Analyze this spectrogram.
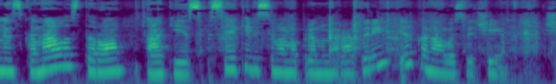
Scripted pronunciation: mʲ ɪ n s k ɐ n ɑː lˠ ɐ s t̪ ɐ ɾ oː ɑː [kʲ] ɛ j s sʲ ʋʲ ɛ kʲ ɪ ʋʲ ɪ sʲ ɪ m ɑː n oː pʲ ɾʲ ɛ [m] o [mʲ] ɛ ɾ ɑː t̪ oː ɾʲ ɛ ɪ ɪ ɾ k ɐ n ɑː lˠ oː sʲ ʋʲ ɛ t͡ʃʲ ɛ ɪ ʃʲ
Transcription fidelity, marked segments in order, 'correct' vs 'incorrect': correct, incorrect: n, correct

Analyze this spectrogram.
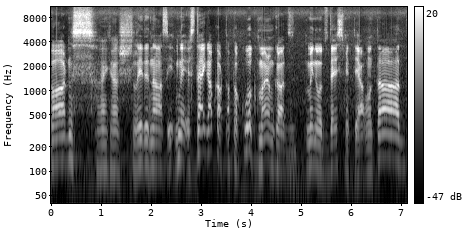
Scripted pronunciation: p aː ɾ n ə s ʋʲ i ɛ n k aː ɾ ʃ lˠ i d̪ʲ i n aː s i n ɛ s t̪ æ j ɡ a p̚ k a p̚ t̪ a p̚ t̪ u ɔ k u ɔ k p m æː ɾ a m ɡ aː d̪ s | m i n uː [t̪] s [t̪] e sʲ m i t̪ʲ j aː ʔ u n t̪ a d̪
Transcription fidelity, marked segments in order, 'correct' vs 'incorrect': correct, incorrect: d̪

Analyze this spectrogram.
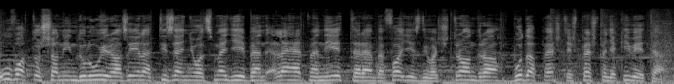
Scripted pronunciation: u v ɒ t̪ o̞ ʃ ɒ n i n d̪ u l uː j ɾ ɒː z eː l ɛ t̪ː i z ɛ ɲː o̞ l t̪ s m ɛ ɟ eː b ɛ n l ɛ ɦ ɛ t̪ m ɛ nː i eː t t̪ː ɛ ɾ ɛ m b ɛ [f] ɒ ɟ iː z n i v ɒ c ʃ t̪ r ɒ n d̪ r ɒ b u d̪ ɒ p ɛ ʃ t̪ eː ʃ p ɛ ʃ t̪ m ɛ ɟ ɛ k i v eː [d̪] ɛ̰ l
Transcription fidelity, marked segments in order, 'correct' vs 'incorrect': correct, incorrect: t̪

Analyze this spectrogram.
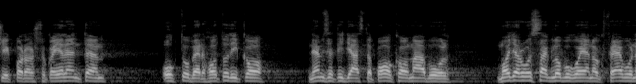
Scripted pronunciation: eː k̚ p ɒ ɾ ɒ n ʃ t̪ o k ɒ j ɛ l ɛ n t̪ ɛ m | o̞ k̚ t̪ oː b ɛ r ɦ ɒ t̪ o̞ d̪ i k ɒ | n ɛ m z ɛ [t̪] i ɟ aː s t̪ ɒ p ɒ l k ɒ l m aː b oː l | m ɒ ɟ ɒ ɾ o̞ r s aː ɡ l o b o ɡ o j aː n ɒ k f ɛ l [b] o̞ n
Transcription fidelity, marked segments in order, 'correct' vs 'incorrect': correct, incorrect: v

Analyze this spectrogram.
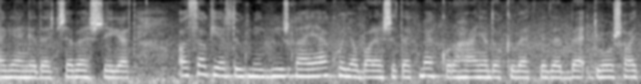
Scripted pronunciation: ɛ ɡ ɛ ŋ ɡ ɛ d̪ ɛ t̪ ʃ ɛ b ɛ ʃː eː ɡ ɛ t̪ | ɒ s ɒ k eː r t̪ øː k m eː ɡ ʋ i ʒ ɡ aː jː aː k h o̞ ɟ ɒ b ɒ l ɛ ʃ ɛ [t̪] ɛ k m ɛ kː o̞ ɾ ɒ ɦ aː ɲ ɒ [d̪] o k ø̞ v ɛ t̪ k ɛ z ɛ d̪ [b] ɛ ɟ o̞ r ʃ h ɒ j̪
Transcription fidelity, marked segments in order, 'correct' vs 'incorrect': correct, correct, correct

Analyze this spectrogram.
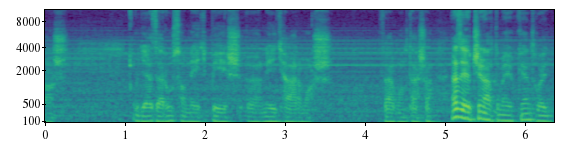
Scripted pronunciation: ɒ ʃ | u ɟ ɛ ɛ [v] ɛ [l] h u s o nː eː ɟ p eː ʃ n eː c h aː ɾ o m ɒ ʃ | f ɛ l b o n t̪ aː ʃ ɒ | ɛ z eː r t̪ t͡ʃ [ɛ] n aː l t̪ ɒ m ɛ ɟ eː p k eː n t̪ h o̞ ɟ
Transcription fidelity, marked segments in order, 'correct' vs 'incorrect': incorrect: z, incorrect: r, incorrect: i

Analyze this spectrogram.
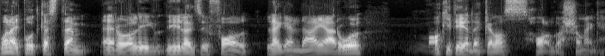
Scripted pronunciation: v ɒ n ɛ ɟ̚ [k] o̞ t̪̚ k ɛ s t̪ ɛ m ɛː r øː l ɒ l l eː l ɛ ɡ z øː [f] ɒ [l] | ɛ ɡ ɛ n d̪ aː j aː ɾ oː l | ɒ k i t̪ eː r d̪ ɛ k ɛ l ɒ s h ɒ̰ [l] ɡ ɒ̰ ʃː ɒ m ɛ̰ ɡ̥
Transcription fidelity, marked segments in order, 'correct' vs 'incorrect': incorrect: p, correct, incorrect: lː, correct

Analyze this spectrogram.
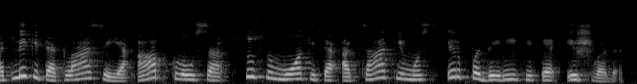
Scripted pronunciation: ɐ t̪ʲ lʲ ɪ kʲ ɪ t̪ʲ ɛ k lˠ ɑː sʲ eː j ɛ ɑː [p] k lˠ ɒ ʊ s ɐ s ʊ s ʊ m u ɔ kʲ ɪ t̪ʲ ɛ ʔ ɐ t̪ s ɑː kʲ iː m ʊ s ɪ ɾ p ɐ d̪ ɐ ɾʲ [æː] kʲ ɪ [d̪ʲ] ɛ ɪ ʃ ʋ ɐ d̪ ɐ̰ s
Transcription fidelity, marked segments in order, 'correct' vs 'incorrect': correct, incorrect: iː, incorrect: t̪ʲ

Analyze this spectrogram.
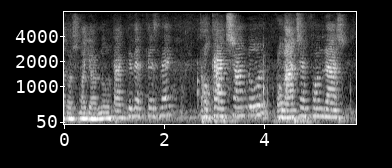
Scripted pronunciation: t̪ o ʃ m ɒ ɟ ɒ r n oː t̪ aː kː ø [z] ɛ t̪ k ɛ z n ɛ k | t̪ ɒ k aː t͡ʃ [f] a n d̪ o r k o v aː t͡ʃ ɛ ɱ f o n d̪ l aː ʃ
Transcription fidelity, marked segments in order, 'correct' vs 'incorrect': incorrect: v, incorrect: ʃ

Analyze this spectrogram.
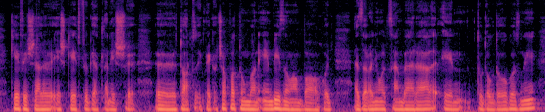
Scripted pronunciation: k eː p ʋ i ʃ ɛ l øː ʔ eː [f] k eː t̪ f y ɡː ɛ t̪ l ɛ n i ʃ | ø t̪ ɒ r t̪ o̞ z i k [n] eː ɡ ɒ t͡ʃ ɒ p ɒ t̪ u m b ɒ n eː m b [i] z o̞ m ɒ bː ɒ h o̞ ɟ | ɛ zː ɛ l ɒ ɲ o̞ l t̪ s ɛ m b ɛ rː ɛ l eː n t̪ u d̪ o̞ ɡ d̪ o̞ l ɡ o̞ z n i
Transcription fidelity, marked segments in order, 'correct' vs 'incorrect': incorrect: ʃ, incorrect: m, incorrect: iː

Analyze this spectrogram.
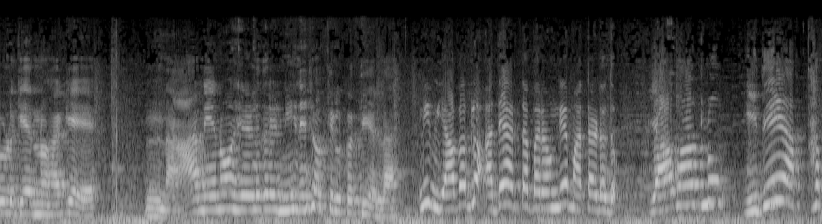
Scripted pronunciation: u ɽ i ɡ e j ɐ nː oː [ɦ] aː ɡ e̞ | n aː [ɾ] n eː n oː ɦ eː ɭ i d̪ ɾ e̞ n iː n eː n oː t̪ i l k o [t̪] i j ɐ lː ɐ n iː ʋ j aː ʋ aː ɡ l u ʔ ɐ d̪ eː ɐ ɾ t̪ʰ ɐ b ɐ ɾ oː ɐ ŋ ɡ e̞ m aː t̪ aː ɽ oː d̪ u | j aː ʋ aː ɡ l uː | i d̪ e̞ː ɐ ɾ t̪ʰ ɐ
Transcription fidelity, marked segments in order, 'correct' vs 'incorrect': correct, incorrect: none, correct

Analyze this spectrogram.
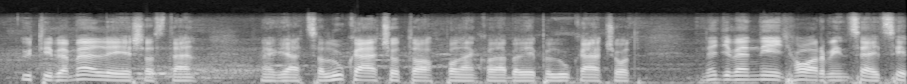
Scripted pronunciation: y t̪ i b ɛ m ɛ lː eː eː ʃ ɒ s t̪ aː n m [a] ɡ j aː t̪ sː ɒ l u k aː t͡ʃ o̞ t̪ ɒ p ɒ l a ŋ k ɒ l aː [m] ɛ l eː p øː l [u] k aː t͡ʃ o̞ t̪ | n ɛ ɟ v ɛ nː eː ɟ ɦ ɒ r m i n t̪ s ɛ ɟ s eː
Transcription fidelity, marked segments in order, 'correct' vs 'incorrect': incorrect: ɛ, incorrect: b, correct

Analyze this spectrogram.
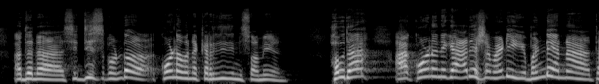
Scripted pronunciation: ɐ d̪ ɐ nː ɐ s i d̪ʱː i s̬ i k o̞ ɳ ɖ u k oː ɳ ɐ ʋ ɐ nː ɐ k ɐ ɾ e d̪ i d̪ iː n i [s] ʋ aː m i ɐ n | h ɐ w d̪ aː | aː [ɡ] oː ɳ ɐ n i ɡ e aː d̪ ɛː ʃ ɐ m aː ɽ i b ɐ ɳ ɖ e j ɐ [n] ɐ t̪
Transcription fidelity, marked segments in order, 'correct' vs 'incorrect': correct, incorrect: k, incorrect: nː

